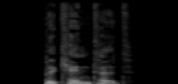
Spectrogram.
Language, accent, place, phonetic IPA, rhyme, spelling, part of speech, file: German, Germany, Berlin, [bəˈkɛntət], -ɛntət, bekenntet, verb, De-bekenntet.ogg
- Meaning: second-person plural subjunctive I of bekennen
